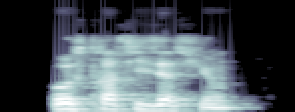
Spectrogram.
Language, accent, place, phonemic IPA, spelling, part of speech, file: French, France, Lyon, /ɔs.tʁa.si.za.sjɔ̃/, ostracisation, noun, LL-Q150 (fra)-ostracisation.wav
- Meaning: ostracization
